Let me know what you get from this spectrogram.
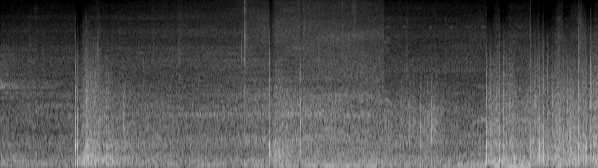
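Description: Aerial firework shells bursting: a loud boom about a second and a half in with rumble trailing after it, smaller cracks near the middle, and a quick run of crackling pops near the end.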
